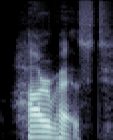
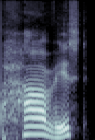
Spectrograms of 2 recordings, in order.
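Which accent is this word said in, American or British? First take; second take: American; British. First: It has an audible R after the vowel. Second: It has a long vowel and no R sound. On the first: "There is R, and there is short sound" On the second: "In the British accent, there is no R"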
